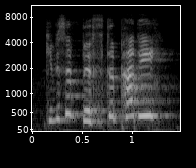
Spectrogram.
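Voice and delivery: put-on Scouse Liverpool accent. Doing the second in a run of accents for a co-host, a Scouse accent. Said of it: "A Scouse accent, Paddy".

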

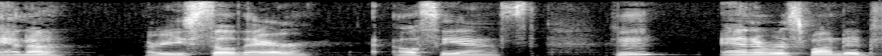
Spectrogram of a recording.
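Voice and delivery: ordinary delivery

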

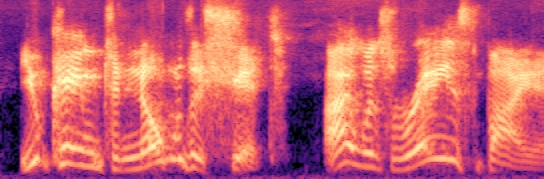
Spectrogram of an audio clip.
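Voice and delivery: put-on booming, swooping, high comic-book villain voice, no growl. Parodying movie villain lines, the speaker answers a request with a Bane voice. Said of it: "Now you gotta say it like Bane".

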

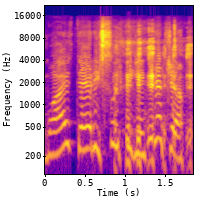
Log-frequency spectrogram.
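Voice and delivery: put-on very high, loud little-kid voice. Imagining what listeners would hear next: imitating a kid's voice. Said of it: "Just hear a kid go".

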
